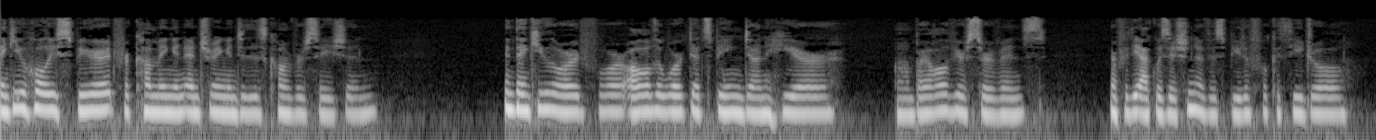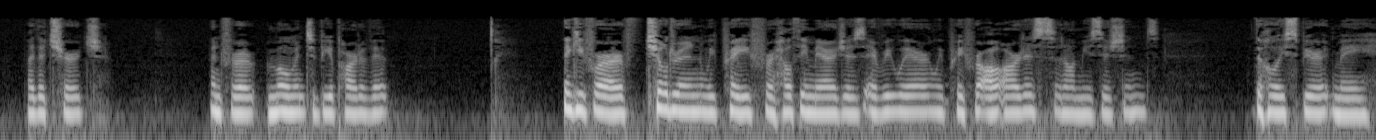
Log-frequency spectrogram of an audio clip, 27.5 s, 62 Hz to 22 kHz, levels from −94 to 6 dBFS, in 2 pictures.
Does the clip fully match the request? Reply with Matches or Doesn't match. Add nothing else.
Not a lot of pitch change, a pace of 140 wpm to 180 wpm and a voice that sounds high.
Matches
